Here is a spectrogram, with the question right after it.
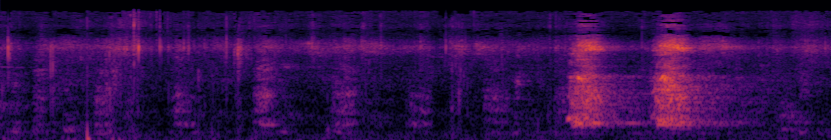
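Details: Playful Golden Retriever puppy: scattered soft huffs and scuffles, then two loud, sharp puppy barks in quick succession near the end.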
